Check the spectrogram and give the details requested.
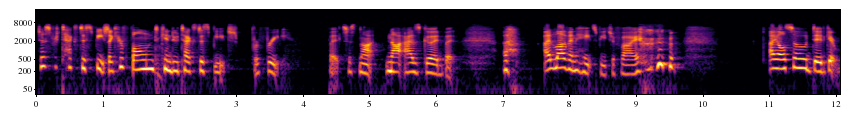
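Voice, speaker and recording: Young woman doing casual bookish vlog chat, normal pitch, kinda lo-fi muffled audio. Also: slow, long pauses. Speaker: book vlogger.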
